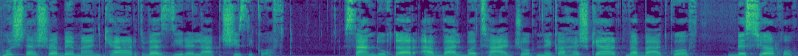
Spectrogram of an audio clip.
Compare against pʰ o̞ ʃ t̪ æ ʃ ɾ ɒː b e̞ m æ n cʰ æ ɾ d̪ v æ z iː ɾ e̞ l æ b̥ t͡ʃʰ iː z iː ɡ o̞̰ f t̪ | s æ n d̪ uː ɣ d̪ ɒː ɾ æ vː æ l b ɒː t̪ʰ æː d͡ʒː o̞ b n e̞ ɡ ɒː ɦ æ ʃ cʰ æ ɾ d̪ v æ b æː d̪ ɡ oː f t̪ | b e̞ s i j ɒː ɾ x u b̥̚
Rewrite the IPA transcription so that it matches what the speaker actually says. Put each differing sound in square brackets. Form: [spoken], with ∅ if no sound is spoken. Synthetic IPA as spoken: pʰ o̞ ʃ t̪ æ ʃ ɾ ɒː b e̞ m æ n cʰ æ ɾ d̪ v æ z iː ɾ e̞ l æ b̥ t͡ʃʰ iː z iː ɡ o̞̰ f t̪ | s æ n d̪ uː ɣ d̪ ɒː ɾ æ vː æ l b ɒː t̪ʰ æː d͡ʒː o̞ b n e̞ ɡ ɒː ɦ æ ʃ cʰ æ ɾ d̪ v æ b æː d̪ ɡ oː f t̪ | b e̞ s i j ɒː ɾ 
